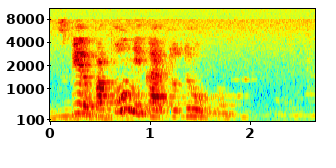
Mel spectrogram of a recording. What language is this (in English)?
Russian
